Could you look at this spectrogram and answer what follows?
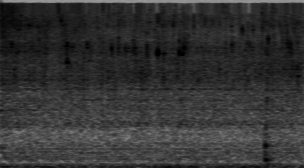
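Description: Meatballs for Salisbury steak browning in a pan, giving a faint, steady sizzle with light crackling throughout and one small pop near the end, quiet and unbroken by speech.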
